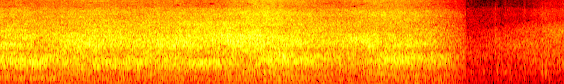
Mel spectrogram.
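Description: Traffic roars along a busy road.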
